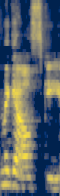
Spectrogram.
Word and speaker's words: Magalski: not even gonna try yeah it's magalski and people are always like what so I'm like Makowski what is Mom yeah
